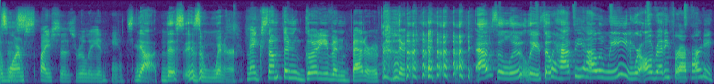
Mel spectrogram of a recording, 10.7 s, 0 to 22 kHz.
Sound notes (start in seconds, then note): 5.8 laughs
